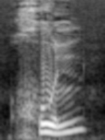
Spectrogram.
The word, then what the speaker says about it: Jun: La gente tiene tendencia a pronunciarlo como si fuera una J anglosajona, como un Jun, Jun. Uh-huh. Pero en realidad aquí, en España, tenemos una J maravillosa. Uh-huh. En español tiene la J del jamón y entonces es Jun.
